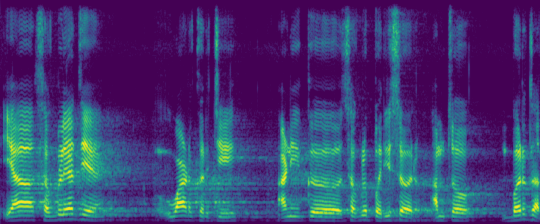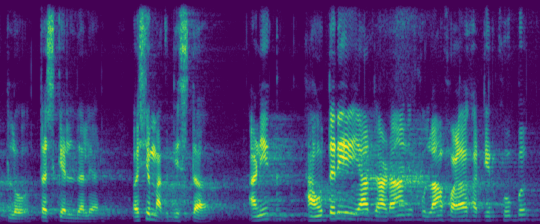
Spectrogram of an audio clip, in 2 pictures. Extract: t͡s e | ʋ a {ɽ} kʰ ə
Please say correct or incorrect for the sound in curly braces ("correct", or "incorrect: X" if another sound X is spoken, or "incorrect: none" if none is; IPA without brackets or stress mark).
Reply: correct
